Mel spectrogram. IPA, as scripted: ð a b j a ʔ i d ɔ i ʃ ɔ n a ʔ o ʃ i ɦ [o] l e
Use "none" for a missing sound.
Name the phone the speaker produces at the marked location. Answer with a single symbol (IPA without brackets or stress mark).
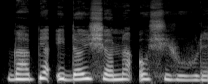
u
